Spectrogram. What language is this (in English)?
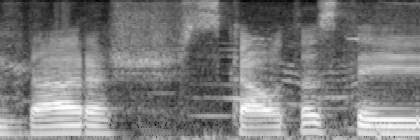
Lithuanian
